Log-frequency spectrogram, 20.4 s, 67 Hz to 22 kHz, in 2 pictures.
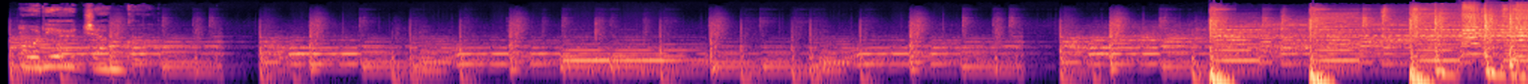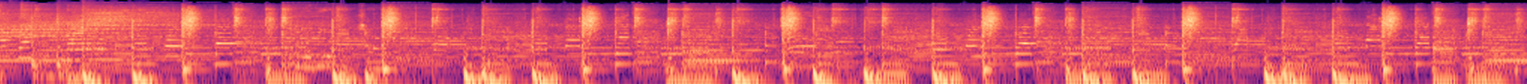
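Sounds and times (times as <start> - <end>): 
jazz lofi hip hop music: 0.4 - 20.3.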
